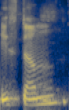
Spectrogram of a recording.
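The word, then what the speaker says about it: East Ham: এই যত হ্যাম দেখবো আমরা, এটার উচ্চারণ হচ্ছে আম উচ্চারণ করবে। এটার উচ্চারণ অ্যাকচুয়ালি ওরা করবে নিউ নিউ নিয়াম নিয়াম। তাহলে বলেন তো দেখি এটার উচ্চারণ কি, কিংবা এটার উচ্চারণ কি? ইস্টওয়াম ইস্টাম ওয়েস্টাম, ওয়েস্টওয়াম ইস্টাম ওয়েস্টাম, ওয়েস্টার্ন ফুটবল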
